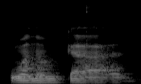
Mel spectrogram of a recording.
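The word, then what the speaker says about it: วันอังคาร: Donc on a la syllabe kan. Wanankan.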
